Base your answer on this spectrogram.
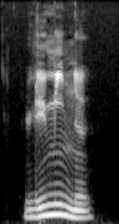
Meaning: bright, luminous
- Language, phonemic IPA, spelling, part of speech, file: French, /ly.mi.nø/, lumineux, adjective, Fr-lumineux.ogg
